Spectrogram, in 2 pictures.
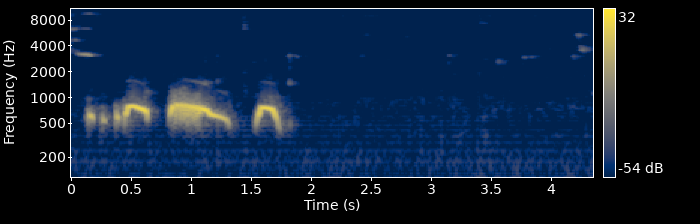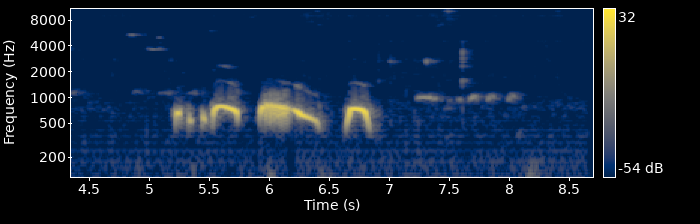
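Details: Spotted dove cooing in the 'thổ sấm đồng' style, a lure call to draw males, females and wild birds: two short bursts of soft, low, hollow coos, each a few quick notes ending in drawn-out downslurred coos, with silence between.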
